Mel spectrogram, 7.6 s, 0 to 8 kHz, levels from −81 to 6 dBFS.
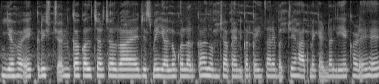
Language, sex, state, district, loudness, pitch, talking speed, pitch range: Hindi, female, Bihar, Saharsa, -16 LUFS, 195 Hz, 190 wpm, 190-205 Hz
